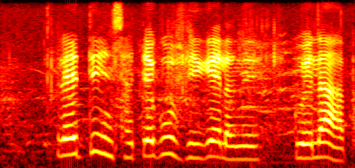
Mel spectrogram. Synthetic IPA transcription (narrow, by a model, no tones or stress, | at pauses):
letʼint͡sʰatʼek̬uvik̬ɛlanɛk̬wɛlaːpʰḁ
